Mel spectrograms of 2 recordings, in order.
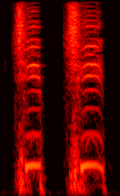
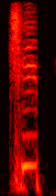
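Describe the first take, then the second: First: Tiny high chirps; chirping cricket voice. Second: Said in the usual way. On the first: Shown as a demonstration. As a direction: squeak it out like a bird. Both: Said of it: "Can you go like this?".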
